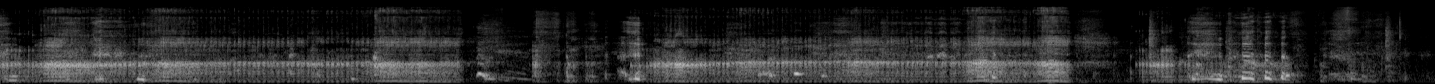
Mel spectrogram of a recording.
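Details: Dog producing long, rasping, engine-like growls that rise and fall like a revving motorbike, broken by short pauses and a few softer whimpering sounds.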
